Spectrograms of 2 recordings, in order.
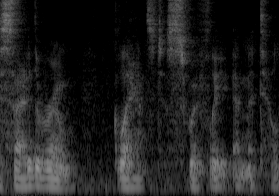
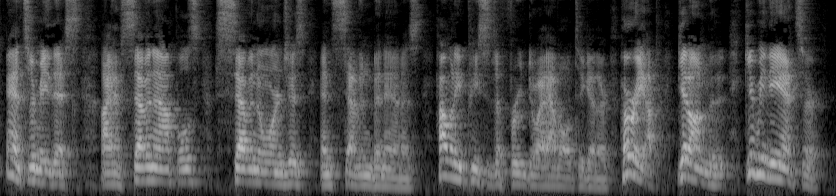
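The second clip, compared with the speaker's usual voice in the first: loud, raised barrage of questions; bullying shout; 5 semitones higher, 15 dB louder than usual. Acted. Trunchbull demanding a sum from Wilfred, bullying shout. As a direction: hound him for an answer at full volume.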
